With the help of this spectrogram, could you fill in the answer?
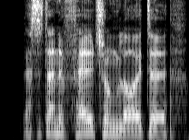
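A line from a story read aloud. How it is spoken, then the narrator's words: Someone calling out. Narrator (German): ruft jemand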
